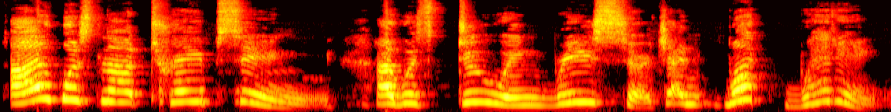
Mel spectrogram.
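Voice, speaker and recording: A woman's voice: high-pitched, very animated, exaggerated voice. A woman playing a headstrong, witty woman professor of nearly thirty in a radio comedy play, with dry retorts. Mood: exasperated, wry. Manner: dry, quick-witted retorts.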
